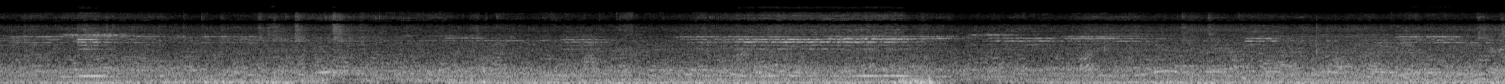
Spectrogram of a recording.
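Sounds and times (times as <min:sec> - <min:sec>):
crowd voices: 0:00.0 - 0:15.0
vehicles rumbling: 0:00.0 - 0:15.0.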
